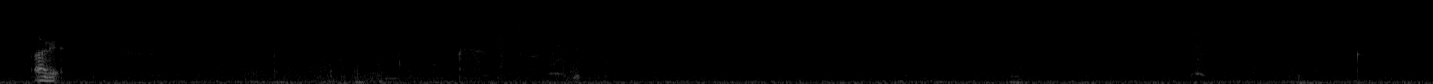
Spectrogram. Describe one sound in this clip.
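A young woman speaks softly and calmly, close to the microphone.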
